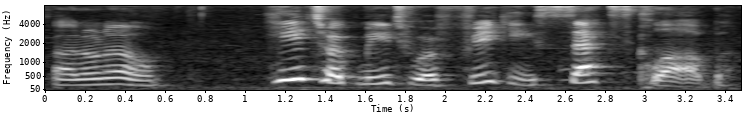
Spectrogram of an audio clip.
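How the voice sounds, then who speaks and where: A woman's voice: on the high side, sing-song, unhurried, mellow, low-quality recording. A woman reading a magazine story aloud in a casual group chat, adding wry, sarcastic asides.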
